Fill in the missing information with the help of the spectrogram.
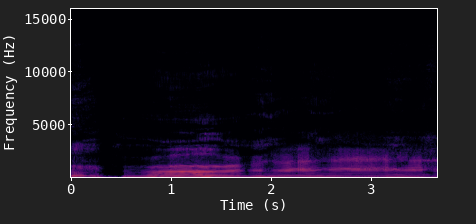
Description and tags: sin aliento
breath, without, air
